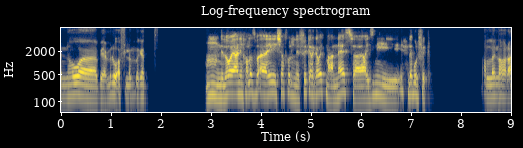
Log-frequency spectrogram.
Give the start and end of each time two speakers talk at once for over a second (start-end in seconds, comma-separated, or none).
none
